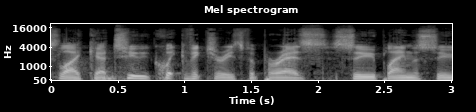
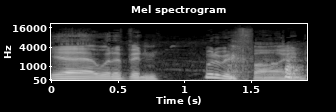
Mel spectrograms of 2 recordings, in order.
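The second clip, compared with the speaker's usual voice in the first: mock easygoing, totally unbothered, relaxed delivery. Imitating the other commentator's calm remark on the trade: imitating a chilled-out voice. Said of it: "you sound so chilled out. You're just like".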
